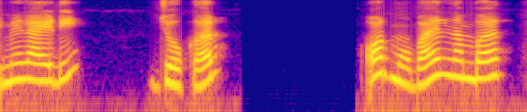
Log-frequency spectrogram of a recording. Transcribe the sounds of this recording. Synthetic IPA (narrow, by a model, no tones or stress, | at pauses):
meːlaːɪɖi | d͡ʒoːkəɾ | ɔ̰ːɾmoːbaːɪlnɐ̃mbəɾ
